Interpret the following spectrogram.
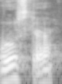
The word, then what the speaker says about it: Worcester: They pronounce it Worcester, and Chesapeake, call it Chesapeake Lake.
